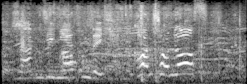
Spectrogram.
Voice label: Junge Aerztin; Liaison

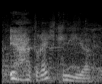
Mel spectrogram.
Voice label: Dorfmutter; Hercules

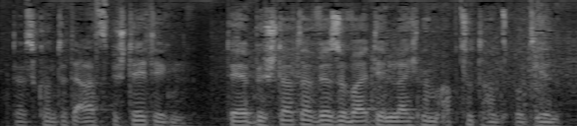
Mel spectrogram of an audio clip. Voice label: Junger Polizist; Silent Witness

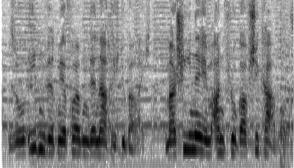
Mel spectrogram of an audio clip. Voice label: AirPlane Nachrichtensprecher

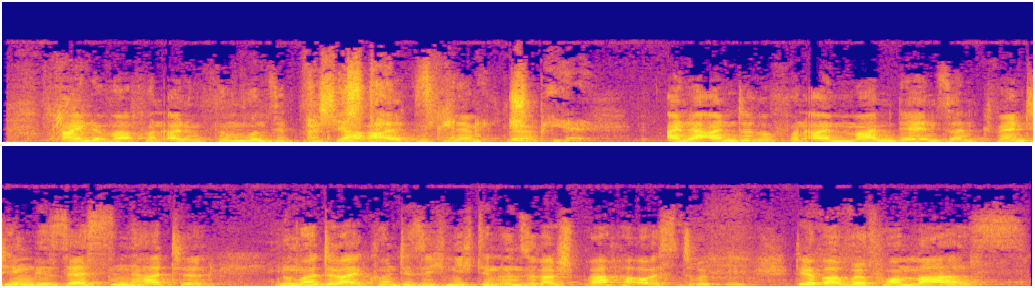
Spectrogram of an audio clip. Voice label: Frau Einspieler

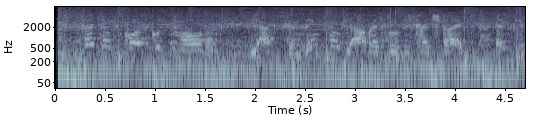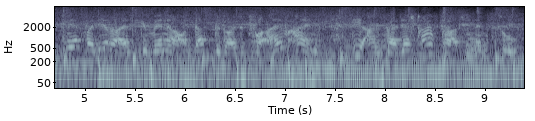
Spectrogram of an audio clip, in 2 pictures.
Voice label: Disponentin; The Unusuals

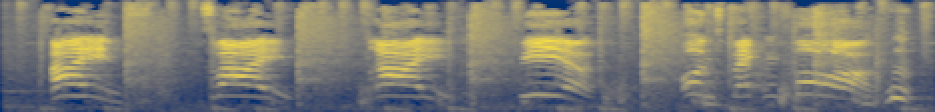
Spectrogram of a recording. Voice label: TV Trainerin

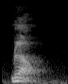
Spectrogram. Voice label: Serbisch Dolmetscher; The Unusuals

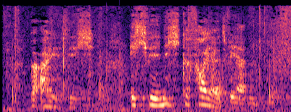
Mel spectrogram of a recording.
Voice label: Aeltere Sekretaerin; Boston Strangler

